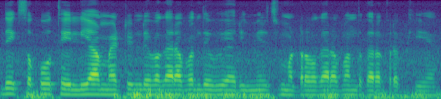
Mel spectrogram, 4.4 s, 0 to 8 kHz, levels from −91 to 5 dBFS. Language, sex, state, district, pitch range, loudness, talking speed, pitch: Hindi, female, Haryana, Jhajjar, 140-150 Hz, -18 LUFS, 190 wpm, 145 Hz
